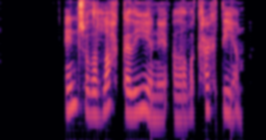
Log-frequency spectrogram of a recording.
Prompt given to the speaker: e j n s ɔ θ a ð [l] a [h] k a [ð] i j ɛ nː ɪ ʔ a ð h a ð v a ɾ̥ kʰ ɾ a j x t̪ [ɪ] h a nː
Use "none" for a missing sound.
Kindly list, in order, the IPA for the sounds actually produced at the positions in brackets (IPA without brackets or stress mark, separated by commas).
l, h, ð, i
